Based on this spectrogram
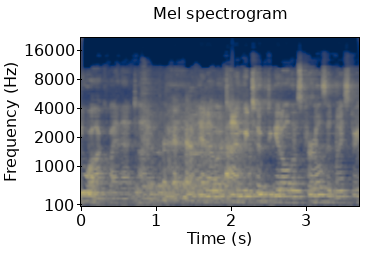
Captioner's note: audience laughing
